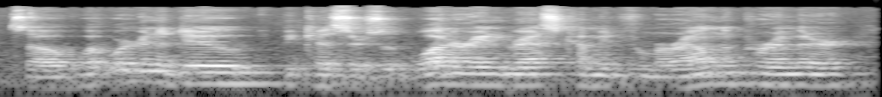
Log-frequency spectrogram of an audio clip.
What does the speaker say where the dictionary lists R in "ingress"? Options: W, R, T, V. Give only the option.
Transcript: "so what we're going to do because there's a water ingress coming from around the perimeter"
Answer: R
